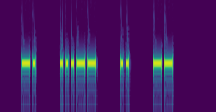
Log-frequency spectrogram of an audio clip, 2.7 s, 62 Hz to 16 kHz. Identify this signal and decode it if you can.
Morse code, heard as a keyed tone, about 36 wpm, spaced as for 20 wpm, 700 Hz. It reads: N3IM
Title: USA Call Signs - 3x Character Spacing - 35wpm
